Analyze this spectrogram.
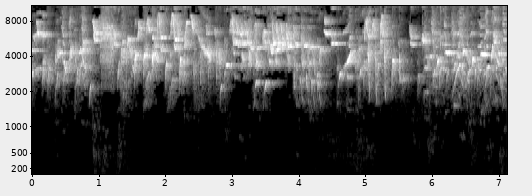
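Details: European goldfinch song on 28 November 2020: a long run of high, glittering twitters and quick trills with occasional buzzy notes, nearly continuous for about seven seconds.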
